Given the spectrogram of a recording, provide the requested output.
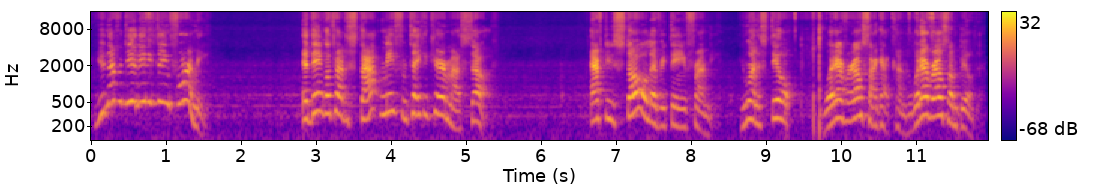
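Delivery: loud, high, raging accusation; furious yelling. Real, not acted. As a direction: hurl the blame at them. Furious rant continues.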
